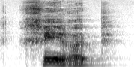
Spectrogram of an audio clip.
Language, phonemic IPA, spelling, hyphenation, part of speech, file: Dutch, /ˈxeː.rʏp/, cherub, che‧rub, noun, Nl-cherub.ogg
- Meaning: cherub: 1. lamassu-like angel 2. six-winged humanoid angel 3. putto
